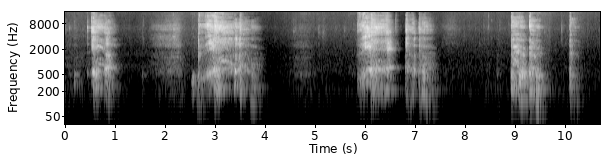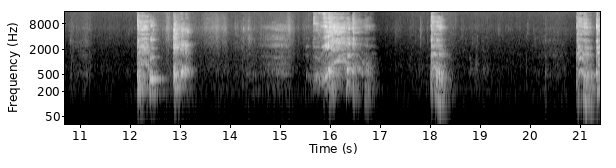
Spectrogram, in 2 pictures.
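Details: Morning productive cough in a person full of catarrh after waking: repeated wet, harsh coughs with throat clearing and gagging, clearing mucus from the chest.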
